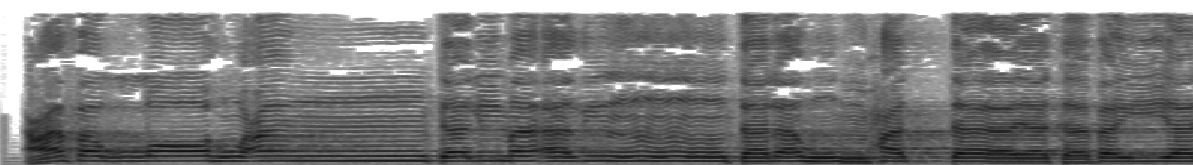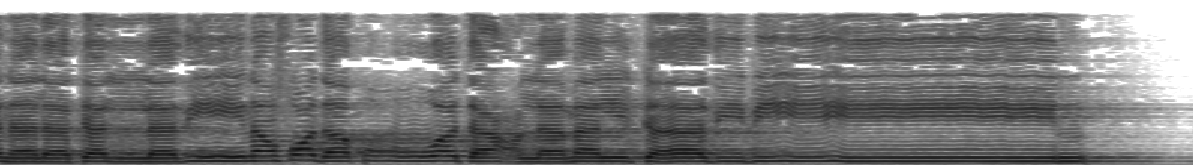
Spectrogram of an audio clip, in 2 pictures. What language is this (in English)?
Arabic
